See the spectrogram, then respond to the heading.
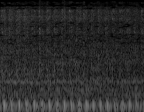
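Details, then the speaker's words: Honda Beat FI ESP injection automatic scooter idling after CVT repair with cover closed: quick, even putter with no knocking, rattle or grinding from belt side; smoother than before, normal idle. "eh setelah tutup cover CVT tutup mesin dihidupkan suaranya lebih halus lagi"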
